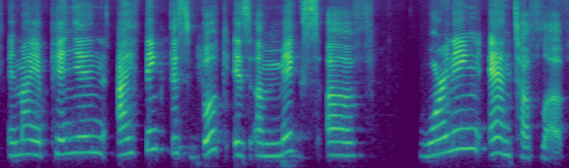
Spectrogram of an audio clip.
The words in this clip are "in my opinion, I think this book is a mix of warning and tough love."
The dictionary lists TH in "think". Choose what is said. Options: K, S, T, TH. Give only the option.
TH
